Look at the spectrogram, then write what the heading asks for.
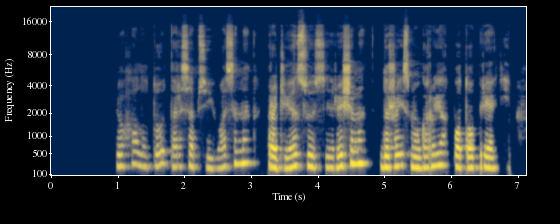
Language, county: Lithuanian, Kaunas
